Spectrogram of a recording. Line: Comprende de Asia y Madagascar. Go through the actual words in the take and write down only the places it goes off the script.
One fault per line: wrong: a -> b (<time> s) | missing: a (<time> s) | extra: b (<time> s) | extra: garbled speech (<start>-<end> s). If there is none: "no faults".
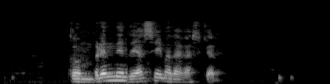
no faults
